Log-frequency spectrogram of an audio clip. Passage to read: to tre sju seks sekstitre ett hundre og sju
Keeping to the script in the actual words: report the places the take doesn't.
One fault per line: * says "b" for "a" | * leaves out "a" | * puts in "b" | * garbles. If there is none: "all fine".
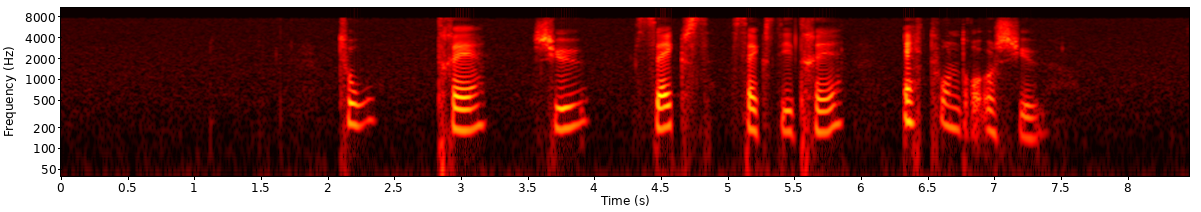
all fine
